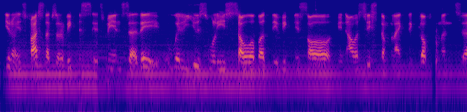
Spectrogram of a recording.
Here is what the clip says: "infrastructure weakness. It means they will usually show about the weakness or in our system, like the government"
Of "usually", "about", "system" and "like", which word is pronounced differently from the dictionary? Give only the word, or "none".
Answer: usually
